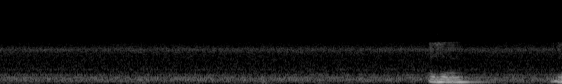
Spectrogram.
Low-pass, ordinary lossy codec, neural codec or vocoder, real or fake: 7.2 kHz; none; vocoder, 44.1 kHz, 128 mel bands every 256 samples, BigVGAN v2; fake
